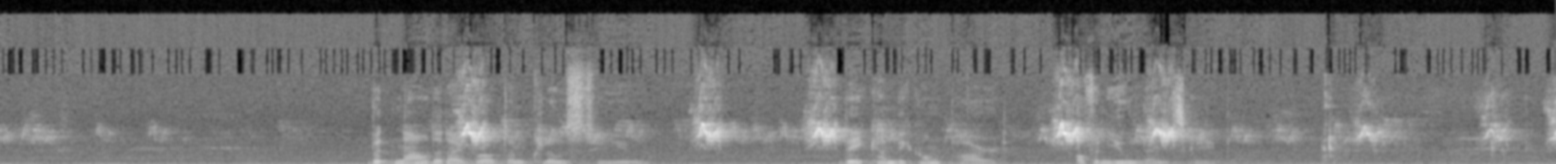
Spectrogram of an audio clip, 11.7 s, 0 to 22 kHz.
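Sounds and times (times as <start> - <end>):
birds chirping: 0.0 - 11.6
speech: 2.8 - 5.4, 6.3 - 9.2.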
